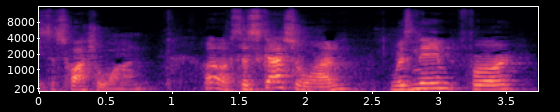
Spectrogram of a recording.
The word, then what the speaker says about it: Saskatchewan: So in the best term, it is Sacagawea with a crossbeat of a Wan, like a Obi-Wan Kenobi, so I say Saskatchewan.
